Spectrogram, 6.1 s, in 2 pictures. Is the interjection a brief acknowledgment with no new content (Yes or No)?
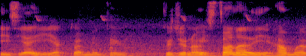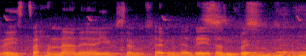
No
